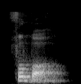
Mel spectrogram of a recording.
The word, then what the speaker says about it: football: Football. Football. Football. Football. Because the first lexical word has stress. That stress, that syllable gets prominence.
